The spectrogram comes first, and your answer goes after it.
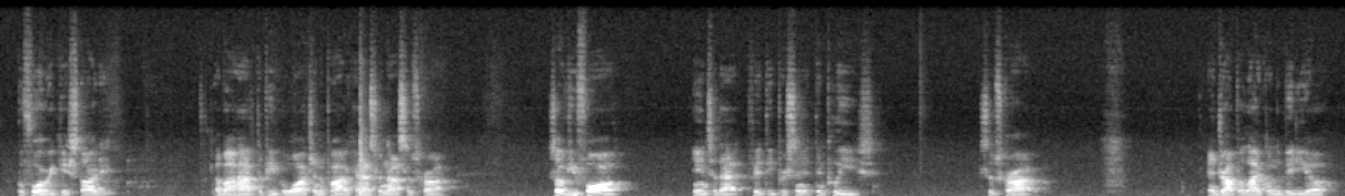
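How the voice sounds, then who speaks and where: A man uses a robotic, put-on character voice at a medium pitch and a moderate pace. He leaves long, frequent pauses, and there is a slight echo. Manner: flat, robotic, unconvincing.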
